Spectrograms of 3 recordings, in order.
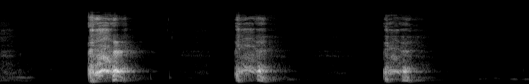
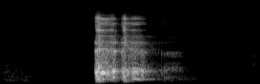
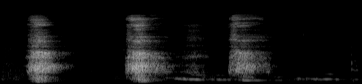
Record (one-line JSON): {"three_cough_length": "5.3 s", "three_cough_amplitude": 25007, "three_cough_signal_mean_std_ratio": 0.31, "cough_length": "2.6 s", "cough_amplitude": 23912, "cough_signal_mean_std_ratio": 0.33, "exhalation_length": "3.6 s", "exhalation_amplitude": 10049, "exhalation_signal_mean_std_ratio": 0.4, "survey_phase": "beta (2021-08-13 to 2022-03-07)", "age": "65+", "gender": "Male", "wearing_mask": "No", "symptom_cough_any": true, "smoker_status": "Never smoked", "respiratory_condition_asthma": false, "respiratory_condition_other": false, "recruitment_source": "REACT", "submission_delay": "15 days", "covid_test_result": "Negative", "covid_test_method": "RT-qPCR", "influenza_a_test_result": "Negative", "influenza_b_test_result": "Negative"}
